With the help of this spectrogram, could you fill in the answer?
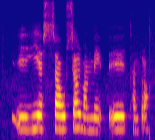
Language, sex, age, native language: Icelandic, female, 14, Icelandic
